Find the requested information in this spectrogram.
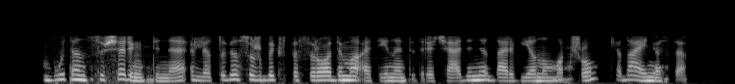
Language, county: Lithuanian, Kaunas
